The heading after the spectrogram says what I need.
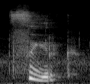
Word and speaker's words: цирк: So after this consonants we read И always like [ы]. For example, цирк .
